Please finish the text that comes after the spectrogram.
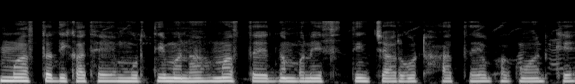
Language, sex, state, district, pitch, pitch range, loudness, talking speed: Chhattisgarhi, male, Chhattisgarh, Jashpur, 145 Hz, 145-150 Hz, -20 LUFS, 175 wpm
